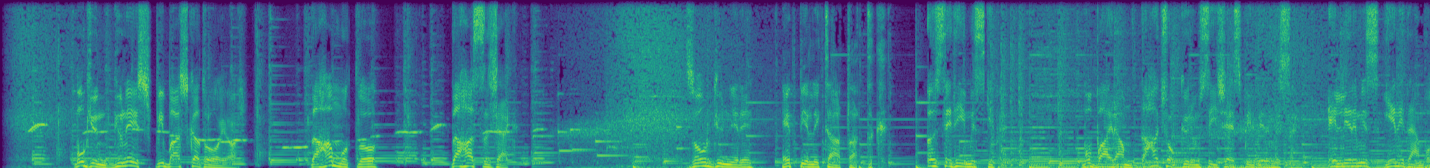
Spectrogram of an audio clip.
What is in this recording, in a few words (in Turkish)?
erkek, türkçe seslendirme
